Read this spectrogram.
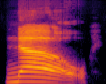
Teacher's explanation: tip of the tongue comes up to touch the upper palate air comes out through the nose for the end · air comes out through the nose for the end no then the tongue comes down for the o vowel the jaw drops the back of the tongue goes up to create that oh back vowel sound and then you gradually close your jaw and your lips for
